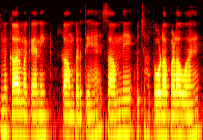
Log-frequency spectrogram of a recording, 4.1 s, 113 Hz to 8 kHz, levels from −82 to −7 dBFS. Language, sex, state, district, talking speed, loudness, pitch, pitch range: Hindi, male, Uttar Pradesh, Shamli, 160 wpm, -20 LUFS, 120 Hz, 120-130 Hz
